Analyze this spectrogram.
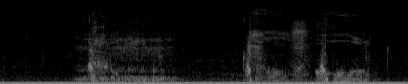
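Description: Blows thud against a monster.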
